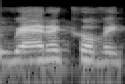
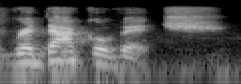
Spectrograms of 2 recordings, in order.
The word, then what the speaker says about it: Radakovic: name is radakovic okay radakovic that's how we say it in the united states but it's serbian so my serbian family says radakovich aha that's what i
